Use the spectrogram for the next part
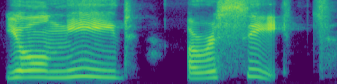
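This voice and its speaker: A woman's voice: on the high side, steady tone, extremely slow, a bit bright, clean tone, dry recording, studio quality. A woman voicing a shabby, crafty madwoman from a storybook, who speaks in precise, eerie repetitions. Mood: flat, challenging. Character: shabby, sly madwoman who repeats herself eerily.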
